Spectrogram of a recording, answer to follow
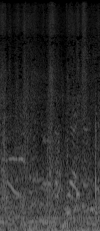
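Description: Footsteps of trainers on an asphalt path at an easy walking pace, about two steps a second, with short bird chirps over a low background rumble.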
